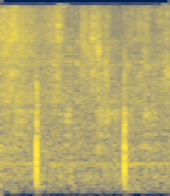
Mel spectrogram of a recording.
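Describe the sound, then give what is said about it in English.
Hand-writing a word: a faint, continuous scratching of the pen, marked by two sharp little taps spaced almost a second apart. “So I'm going to write down the word follow.”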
